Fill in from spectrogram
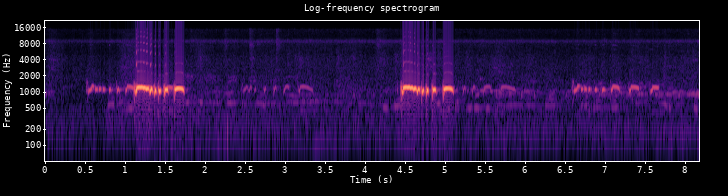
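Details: Loud-voiced local zebra dove, used to prompt doves to sing and lift their mood: two bursts of rapid, trilled coos, each trailing into softer hooked notes, with a third quieter coo series near the end.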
